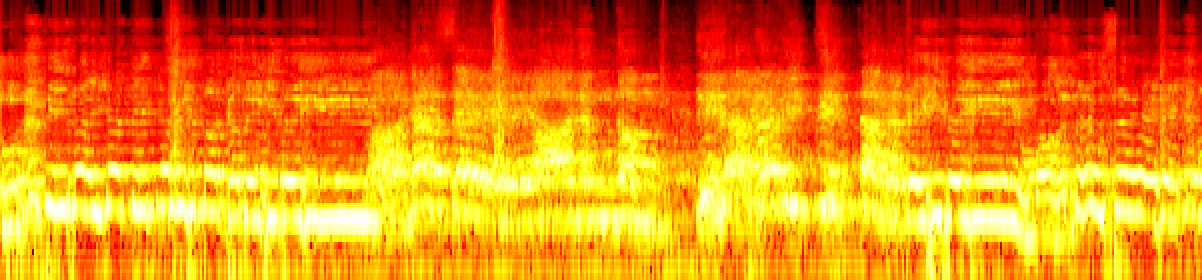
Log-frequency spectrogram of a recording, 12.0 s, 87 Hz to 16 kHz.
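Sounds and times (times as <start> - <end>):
men singing in unison: 3.0 - 10.3.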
